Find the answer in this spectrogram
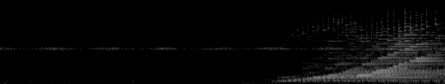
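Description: A faint, steady, high chirring chorus of recorded night-time nature sound. About three seconds in, music swells in with a rising sweep of notes and becomes the loudest part.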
